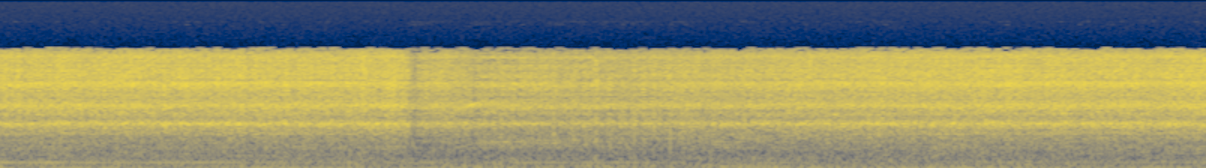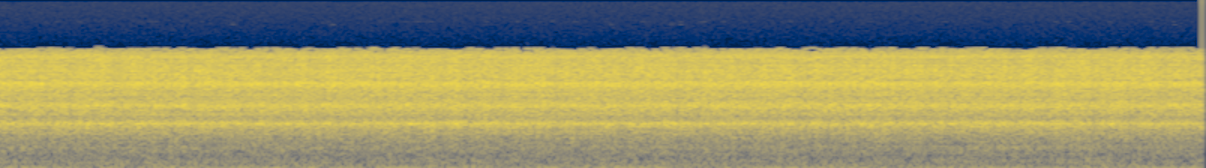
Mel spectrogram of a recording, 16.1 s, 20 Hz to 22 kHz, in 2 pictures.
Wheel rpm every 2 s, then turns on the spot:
160, 150, 160, 160, 160, 160, 160, 160.
none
